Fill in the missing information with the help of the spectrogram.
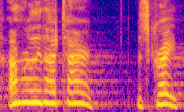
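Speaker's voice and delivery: light, high, softly upbeat retort; breezy insistence. Retold or imitated. Pastor quoting a tireless pregnant wife, breezy insistence. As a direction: imitate her brushing it off, high and light.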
